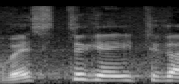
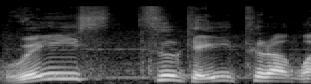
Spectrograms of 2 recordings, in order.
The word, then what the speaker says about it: 웨이스트게이트: 노사장, 웨스트게이트가 아니라 웨이스트게이트다라고 정확히 발음을 하라 그러는데 이쯤 되면 막가자는 거죠.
